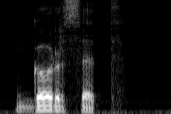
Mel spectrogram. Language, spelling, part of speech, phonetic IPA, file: Polish, gorset, noun, [ˈɡɔrsɛt], Pl-gorset.ogg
